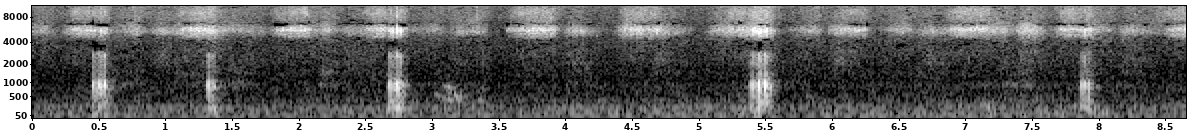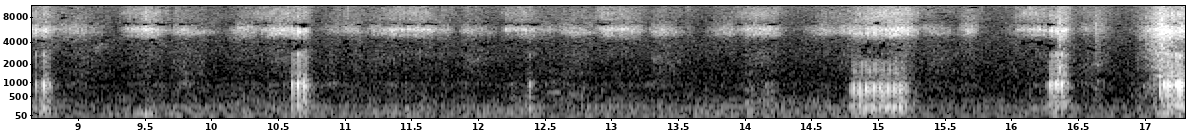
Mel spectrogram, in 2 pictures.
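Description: Soft, irregular snorting and snuffling breath noises from a sleeping puppy, with a faint steady hiss in the background; puppy snoring.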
